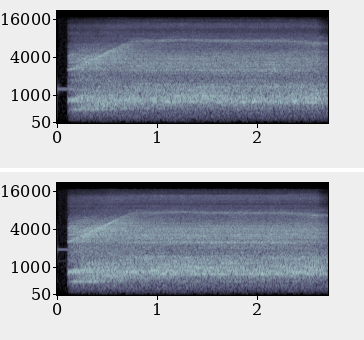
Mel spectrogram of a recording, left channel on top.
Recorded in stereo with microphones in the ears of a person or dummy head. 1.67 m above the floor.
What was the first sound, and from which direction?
Sawing, 5° right (ahead or behind).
